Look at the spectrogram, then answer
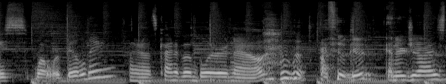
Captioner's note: laughter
